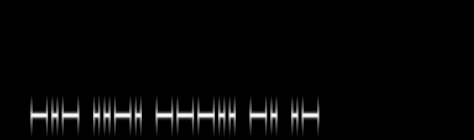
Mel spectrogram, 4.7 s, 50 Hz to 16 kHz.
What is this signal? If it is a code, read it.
Morse code, heard as a keyed tone, about 23 wpm, 700 Hz. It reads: KF8NA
